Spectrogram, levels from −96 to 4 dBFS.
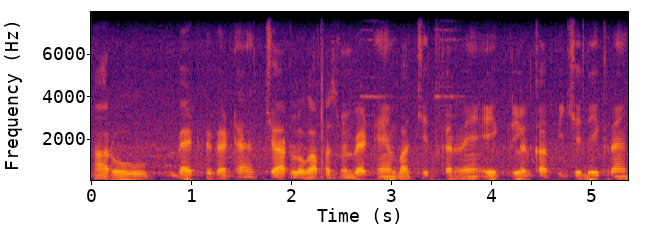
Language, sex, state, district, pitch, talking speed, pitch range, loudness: Hindi, male, Haryana, Charkhi Dadri, 105 Hz, 245 wpm, 100-110 Hz, -20 LUFS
